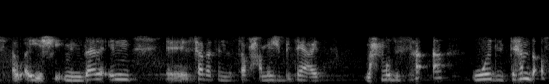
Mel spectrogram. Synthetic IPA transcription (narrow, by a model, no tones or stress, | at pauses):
ʔæwʔæjːʃeːʔmend̪æleʔenːsæbæt̪ʔenːesˤːɑfħɑmeʃ̬bet̪aːʕet̪ | maħmuːd̪esːæʔːæ | welet̪ːeɦæːmd̪æʔɑsˤ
